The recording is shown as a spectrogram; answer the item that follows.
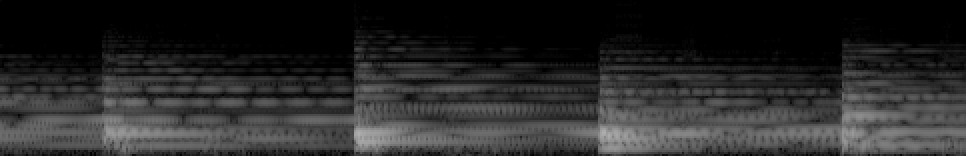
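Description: Upright piano playing a slow chord progression up and down the C major scale: a three-note major or minor triad in the right hand over a single bass note in the left. A new chord is struck about every second and a half, four times, each ringing on until the next.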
